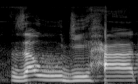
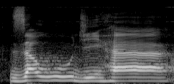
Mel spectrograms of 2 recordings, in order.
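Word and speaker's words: زَوْجِهَا: Ha ini ha besar ya bukan ha kecil. Jadi tidak boleh kita baca zaujiha tapi zaujiha.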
